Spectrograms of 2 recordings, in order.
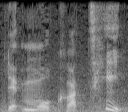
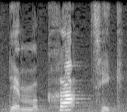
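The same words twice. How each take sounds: First: The stress is on the fourth syllable. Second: The stress is on the third syllable. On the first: "Or is it last syllable" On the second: "Is it third syllable"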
